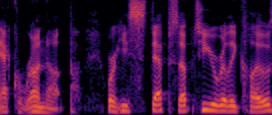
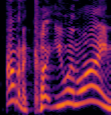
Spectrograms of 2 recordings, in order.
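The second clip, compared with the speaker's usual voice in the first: re-enacted public announcement, pitched way up; high, raised-voice mock proclamation; loud announcement; 14 semitones higher, 4 dB louder than usual. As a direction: announce it to the whole line, high and indignant. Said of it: "I loudly announced".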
